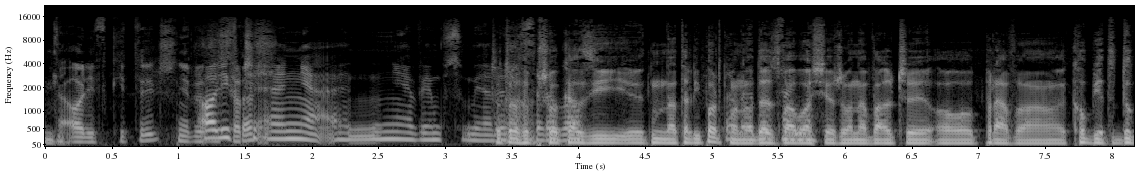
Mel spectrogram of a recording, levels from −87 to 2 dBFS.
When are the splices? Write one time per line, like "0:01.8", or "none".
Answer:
0:01.5
0:03.0
0:04.5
